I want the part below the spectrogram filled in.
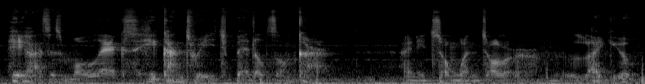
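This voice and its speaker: Whispering in a put-on character voice at a fairly slow pace, the speaker is heard over loud background noise. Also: man. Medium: comedy sketch. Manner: halting, broken English, hesitant.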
